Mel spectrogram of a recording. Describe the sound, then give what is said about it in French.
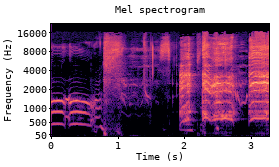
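A person vocally imitates a dinosaur by imitating a bird, starting with a wavering, rising squawk, then breaking into loud, raspy, clucking screeches in bursts, fairly loud, like an exaggerated chicken call. “Donc, euh, si on veut imiter un dinosaure, imiter un oiseau, c'est sûrement ce qui s'en rapproche le plus.”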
